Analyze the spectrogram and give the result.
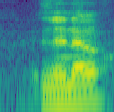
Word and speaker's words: Leno: Oh, I'm not sure how you pronounce his last name, actually. – Lino. – It is Lino? – Lino.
